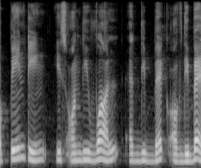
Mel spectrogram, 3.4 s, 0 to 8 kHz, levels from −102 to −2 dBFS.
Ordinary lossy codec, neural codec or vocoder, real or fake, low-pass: none; none; real; none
